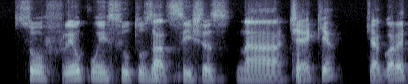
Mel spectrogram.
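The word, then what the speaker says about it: Tchéquia: Agora o, a pronúncia correta no português aqui no Brasil é Tchequia.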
